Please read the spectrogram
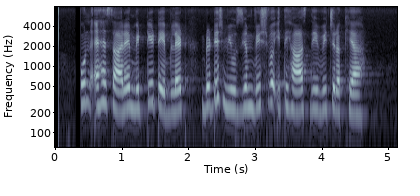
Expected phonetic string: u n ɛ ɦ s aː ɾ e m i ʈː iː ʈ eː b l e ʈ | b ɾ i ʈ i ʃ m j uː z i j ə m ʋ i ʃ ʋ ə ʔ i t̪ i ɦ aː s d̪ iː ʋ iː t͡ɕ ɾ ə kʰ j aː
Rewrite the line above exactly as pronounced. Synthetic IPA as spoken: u n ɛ ɦ s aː ɾ e m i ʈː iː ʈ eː b l e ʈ | b ɾ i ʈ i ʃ m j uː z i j ə m ʋ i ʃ ʋ ə ʔ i t̪ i ɦ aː s d̪ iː ʋ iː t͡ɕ ɾ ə kʰ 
